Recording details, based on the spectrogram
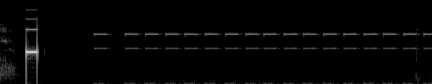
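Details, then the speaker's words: Simulated cardiac monitor rhythm on an iPad rhythm-training app, from a basic cardiac monitor interpretation review: a loud tone, then rapid regular beeps about four per second, signalling a very fast heart rate (SVT); SpO2 pickup poor. "wow this is a very very rapid in the real world your PL on this Co on this uh spo2 would be moving as fast as this heart rate was"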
